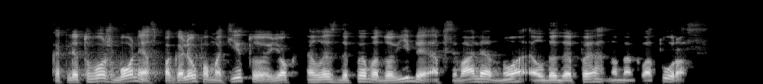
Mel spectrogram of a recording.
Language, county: Lithuanian, Šiauliai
